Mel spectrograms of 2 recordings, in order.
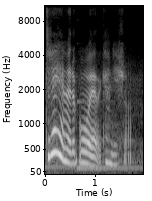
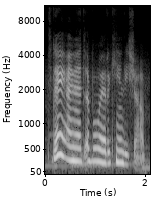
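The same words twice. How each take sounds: First: It is read in Periwinkle's character voice. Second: It is read in the speaker's normal voice.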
